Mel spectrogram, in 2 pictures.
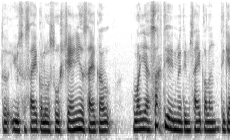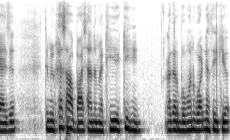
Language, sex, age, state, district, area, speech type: Kashmiri, male, 45-60, Jammu and Kashmir, Srinagar, rural, spontaneous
